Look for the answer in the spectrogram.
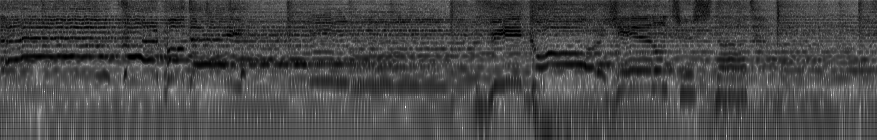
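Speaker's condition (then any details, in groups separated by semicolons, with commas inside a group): No condition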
